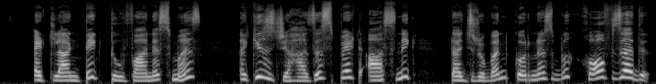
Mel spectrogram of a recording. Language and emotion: Kashmiri, surprised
